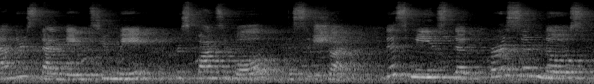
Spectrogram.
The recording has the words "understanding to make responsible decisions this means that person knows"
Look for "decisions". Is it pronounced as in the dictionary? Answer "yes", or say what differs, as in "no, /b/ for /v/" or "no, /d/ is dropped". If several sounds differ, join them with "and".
no, /ʃ/ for /ʒ/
